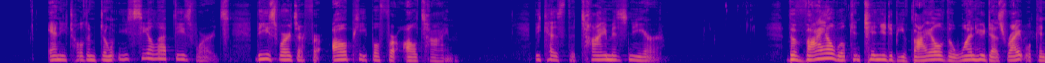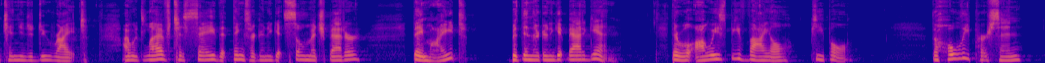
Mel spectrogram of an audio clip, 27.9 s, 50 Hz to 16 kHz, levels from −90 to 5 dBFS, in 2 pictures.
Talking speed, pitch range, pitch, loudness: 160 wpm, 180-210 Hz, 195 Hz, -37 LUFS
